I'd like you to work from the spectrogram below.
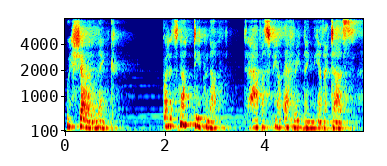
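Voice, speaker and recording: A woman voicing an old dying changeling queen in an audio drama, breathy and half-whispered, sinister yet tender, solemn and deliberate. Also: lowish voice, fairly bright tone, natural voice. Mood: hushed, instructive. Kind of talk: dramatic audio fiction acting. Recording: heavy echoing reverb, music underneath. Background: music.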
